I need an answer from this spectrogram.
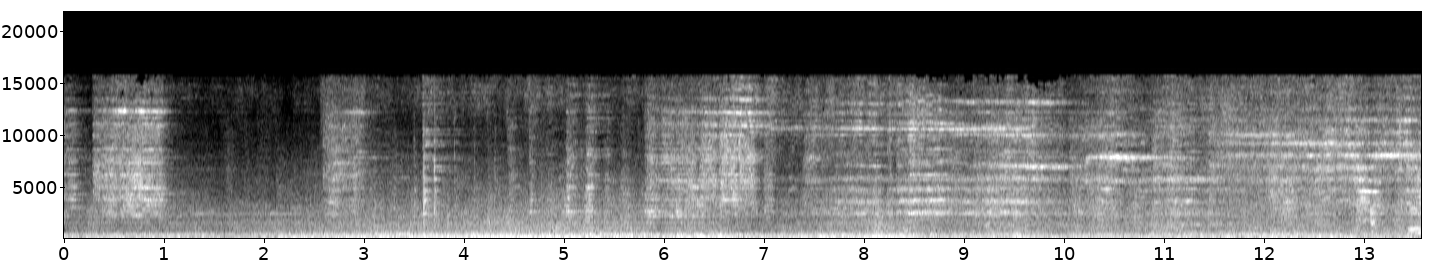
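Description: Freight train of enclosed autorack cars rolling past at close range: a steady low rumble of steel wheels on rail, with thin, high-pitched wheel squeal coming and going over it.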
